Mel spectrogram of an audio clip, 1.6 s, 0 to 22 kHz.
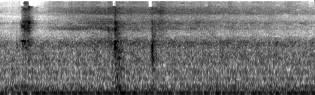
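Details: Terex articulated rock truck, Cummins M11 diesel, after transmission fix: deep steady idle in neutral, only a couple of light clicks over it; idling normally.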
